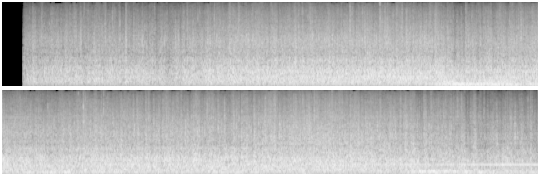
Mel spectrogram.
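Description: Heavy wind-driven rain hissing on the vehicle, loud and steady, cutting in suddenly at the start. Low rumbles swell about four seconds in and again near the end. A faint steady tone from the tornado warning sirens comes in about halfway and returns near the end.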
